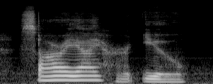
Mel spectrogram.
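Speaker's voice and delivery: quiet, soft, slow. A boy speaks to a girl after a struggle, quiet. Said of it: "he said quietly".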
